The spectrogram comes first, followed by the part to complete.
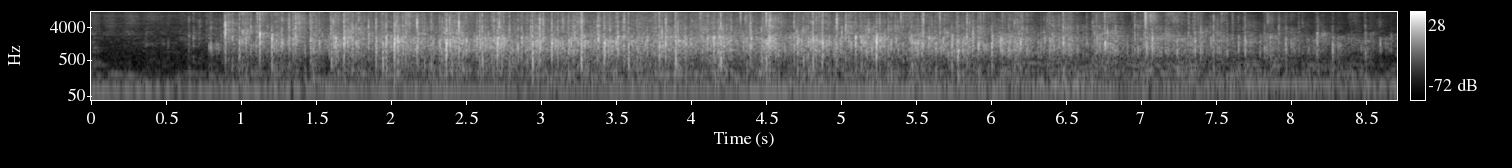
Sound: applause

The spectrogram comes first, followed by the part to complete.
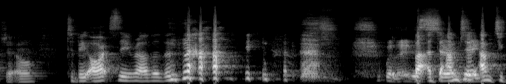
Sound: laughs

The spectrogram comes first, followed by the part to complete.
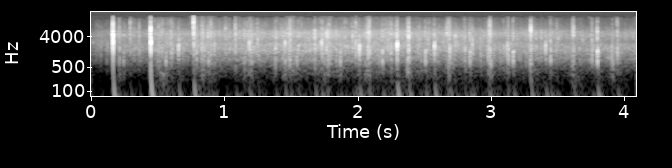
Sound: audience applauding

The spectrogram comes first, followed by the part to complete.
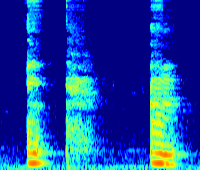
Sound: tiny grunt

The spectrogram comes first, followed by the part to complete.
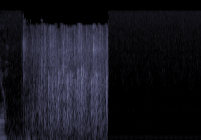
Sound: applause

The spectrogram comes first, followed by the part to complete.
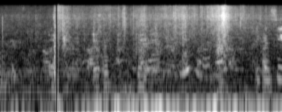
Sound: crowd chattering

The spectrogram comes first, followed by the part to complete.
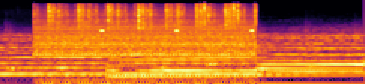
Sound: camera whirring; music continues

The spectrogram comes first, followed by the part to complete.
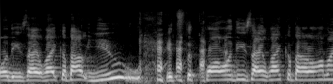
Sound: laughs

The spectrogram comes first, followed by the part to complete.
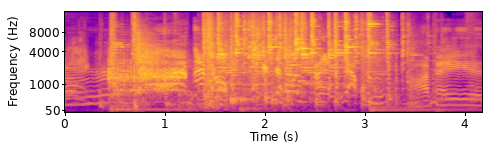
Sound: groaning

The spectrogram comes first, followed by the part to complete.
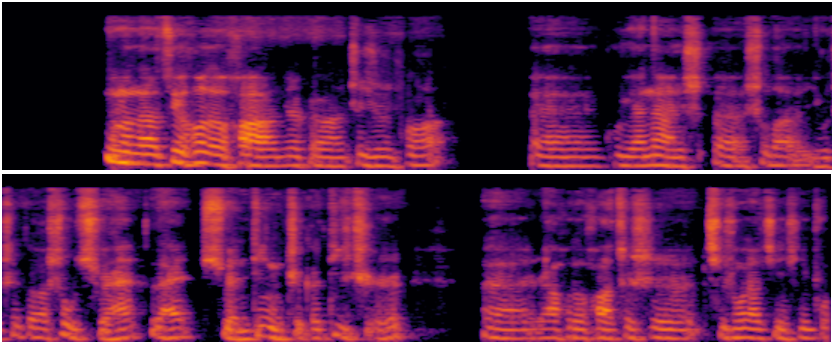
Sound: speaks in Mandarin

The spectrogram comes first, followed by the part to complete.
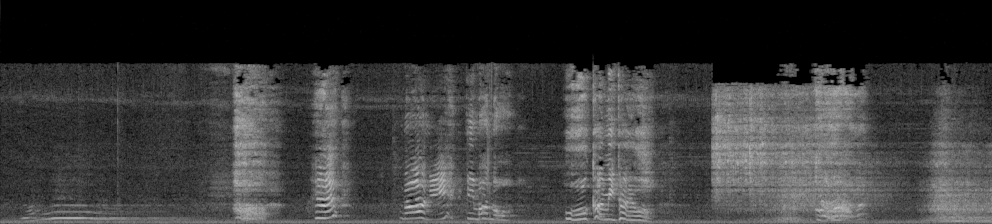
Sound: howling in the distance

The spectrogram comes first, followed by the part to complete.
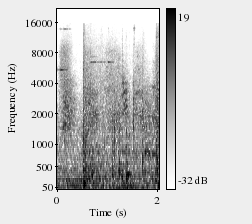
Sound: dramatic music; thudding

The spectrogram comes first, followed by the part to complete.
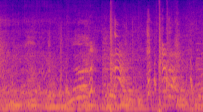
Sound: grunting

